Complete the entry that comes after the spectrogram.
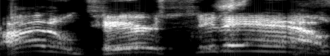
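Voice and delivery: very high, drawn-out heckling crowd voice. Retelling what a fan behind them shouted at a game: imitating a heckling Philly fan. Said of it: "a Philadelphia behind him goes".

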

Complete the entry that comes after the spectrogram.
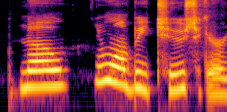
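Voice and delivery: ordinary delivery, nothing marked

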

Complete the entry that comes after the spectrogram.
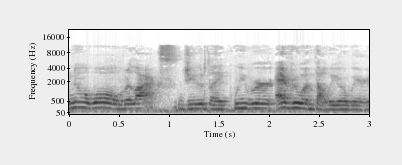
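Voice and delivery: ordinary talk, nothing marked

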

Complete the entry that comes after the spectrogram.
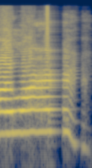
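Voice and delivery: very high, very loud, drawn-out cartoon shriek. Joking about someone hit by a stray crossbow bolt: SpongeBob "my leg" scream. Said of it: "It was like SpongeBob".

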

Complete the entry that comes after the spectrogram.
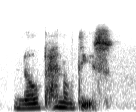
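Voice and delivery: acted whispering. Recalling what a player whispered to him while lined up: retelling a whisper. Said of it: "whispers to me".

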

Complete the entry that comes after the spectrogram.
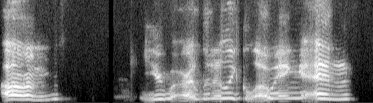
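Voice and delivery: getting emotional, choked up. Complimenting the other speaker on their glow, getting emotional. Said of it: "I need to get my shit together".

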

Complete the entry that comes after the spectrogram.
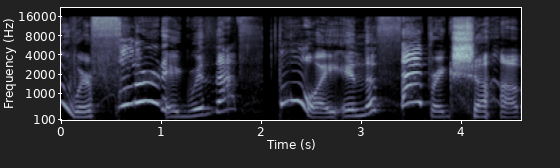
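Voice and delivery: very high, shrill, sing-song, swooping mom voice. Retelling what a mother said after leaving a shop: first imitation of mom. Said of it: "my mom turns to me the minute we get out and goes".

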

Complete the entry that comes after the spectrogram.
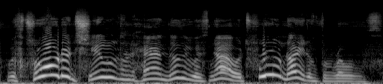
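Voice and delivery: put-on old grandpa voice. Playing the grandpa narrating Lily's story, in the grandpa's voice. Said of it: "doing the grandpa's voice".

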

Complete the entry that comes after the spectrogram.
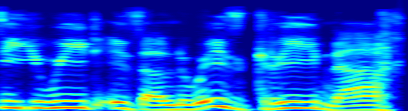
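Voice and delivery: attempted Jamaican accent, put-on. Having offered to do it, speaking a line in a put-on Jamaican accent. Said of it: "I can put on my Jamaican accent".

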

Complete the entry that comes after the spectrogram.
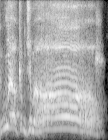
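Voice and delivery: very loud, high, slow, drawn-out bellow. Voicing the Jarl standing up in his feasting hall: Hulk Hogan voice. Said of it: "I've got him played by Hulk Hogan".

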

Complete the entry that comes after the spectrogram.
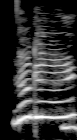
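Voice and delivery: mock girly voice, squealed very high.

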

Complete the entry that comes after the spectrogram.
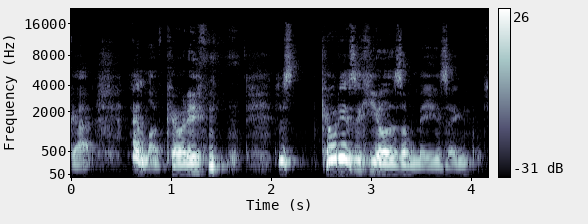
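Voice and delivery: ordinary delivery

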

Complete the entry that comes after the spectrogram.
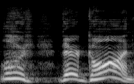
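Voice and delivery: loud, winded, breathless, gasping voice. Telling a joke where Peter runs back to the Lord, out of breath. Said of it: "he's out of breath".

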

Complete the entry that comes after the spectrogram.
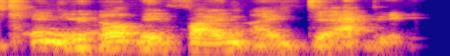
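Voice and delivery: put-on little girl voice, crying, pleading, voice swooping. Retelling the story, the speaker quotes a little girl looking for her daddy, imitating her crying. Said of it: "She's crying".

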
